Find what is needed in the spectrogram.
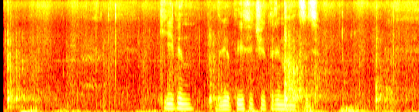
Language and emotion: Russian, neutral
